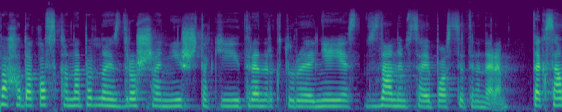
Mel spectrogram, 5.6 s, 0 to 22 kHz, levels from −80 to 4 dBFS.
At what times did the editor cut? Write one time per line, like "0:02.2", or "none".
0:03.6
